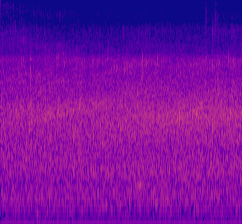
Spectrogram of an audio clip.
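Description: Water flowing into a small outdoor pool for children, a faint, steady broadband rush with no distinct splashes, continuous throughout.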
